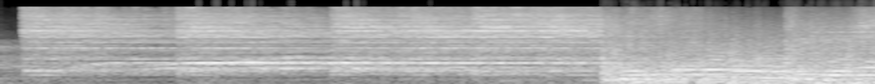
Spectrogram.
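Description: Live rock band opening a song: a cymbal wash and a held electric guitar note ring out, then about three seconds in the full band comes in with drums and bass.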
